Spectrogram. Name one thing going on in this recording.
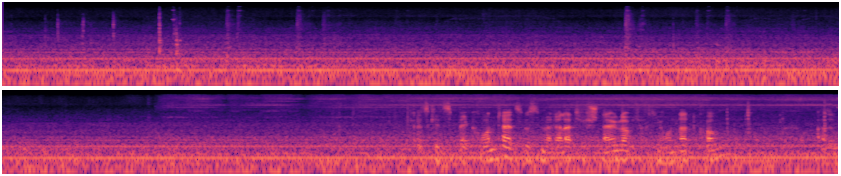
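A diesel railcar's engine drones as it runs along the track.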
